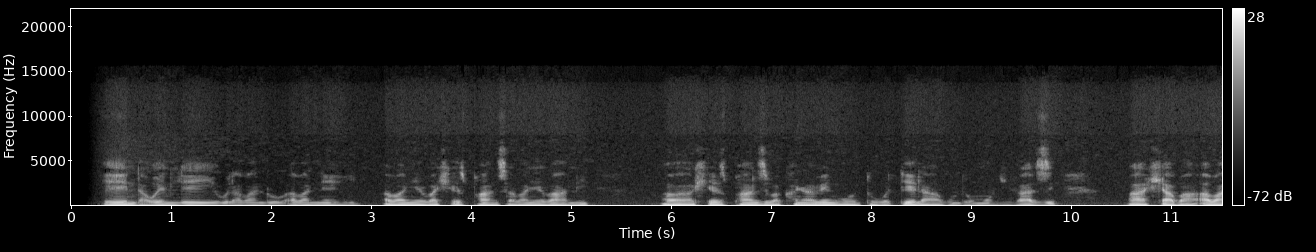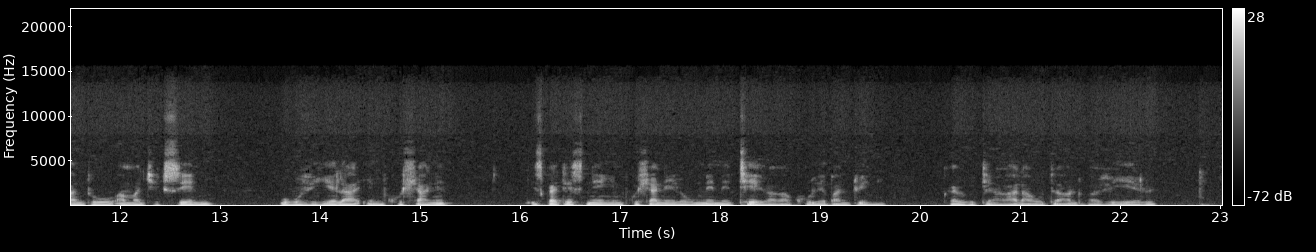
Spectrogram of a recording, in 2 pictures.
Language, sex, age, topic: North Ndebele, male, 50+, health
